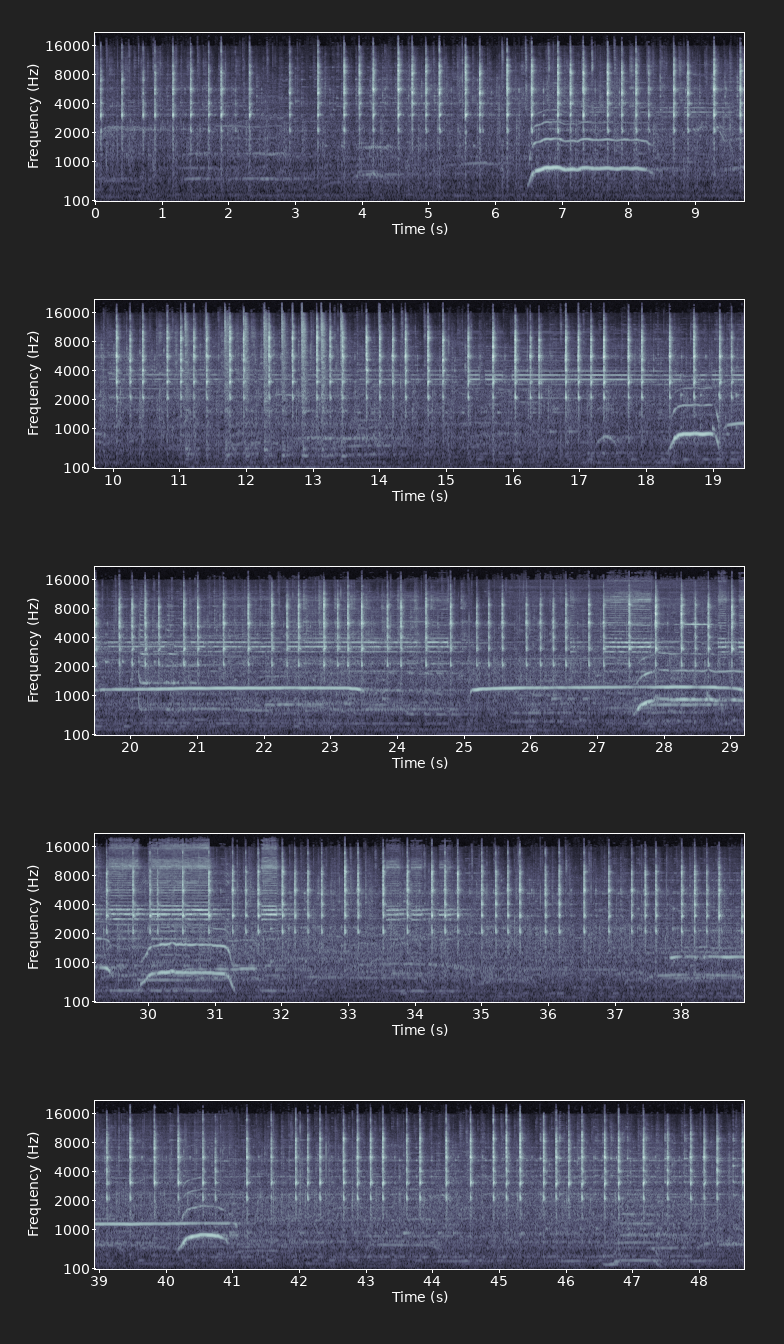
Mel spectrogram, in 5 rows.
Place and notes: Burnaby Street, Vancouver, BC, Canada - West End Gratitude Soundscape recorded by SoundSeeds
This is the neighbours from the West End showing gratitude at 7 p.m. for the health workers and people in the front lines around the world. Recorded from the 6th floor of my balcony.
Metro Vancouver Regional District, British Columbia, Canada, 30 March 2020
